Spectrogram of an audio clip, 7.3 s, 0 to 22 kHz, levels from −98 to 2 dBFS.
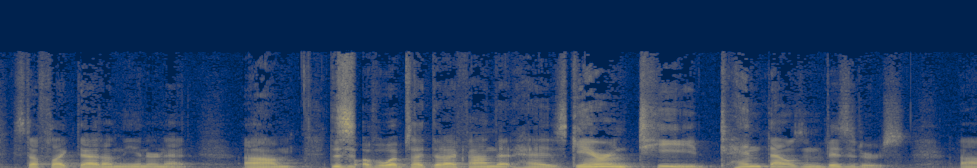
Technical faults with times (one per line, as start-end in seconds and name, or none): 2.65 damaged data in a compressed stream
4.23 damaged data in a compressed stream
